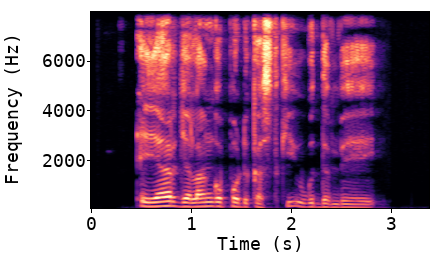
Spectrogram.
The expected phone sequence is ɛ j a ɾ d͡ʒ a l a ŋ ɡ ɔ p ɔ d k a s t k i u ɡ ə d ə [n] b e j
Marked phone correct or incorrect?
incorrect: m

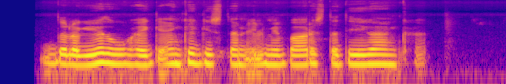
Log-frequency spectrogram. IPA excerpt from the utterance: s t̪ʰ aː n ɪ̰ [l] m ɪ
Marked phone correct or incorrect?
correct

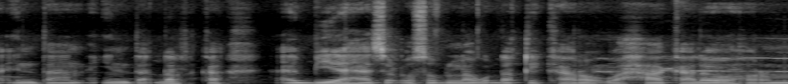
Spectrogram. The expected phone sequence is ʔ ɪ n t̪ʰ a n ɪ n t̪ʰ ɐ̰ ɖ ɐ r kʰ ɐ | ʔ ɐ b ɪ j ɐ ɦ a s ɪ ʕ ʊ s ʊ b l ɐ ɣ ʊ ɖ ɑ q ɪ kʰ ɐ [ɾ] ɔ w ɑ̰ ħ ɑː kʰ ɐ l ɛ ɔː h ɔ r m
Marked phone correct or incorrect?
correct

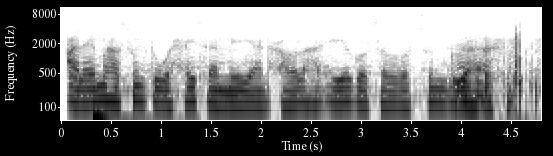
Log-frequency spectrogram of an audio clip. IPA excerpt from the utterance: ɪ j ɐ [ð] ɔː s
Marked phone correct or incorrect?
incorrect: ɣ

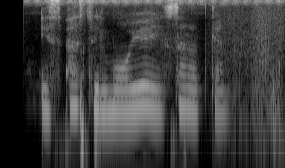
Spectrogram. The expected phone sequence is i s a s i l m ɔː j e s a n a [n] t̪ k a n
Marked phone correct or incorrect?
incorrect: none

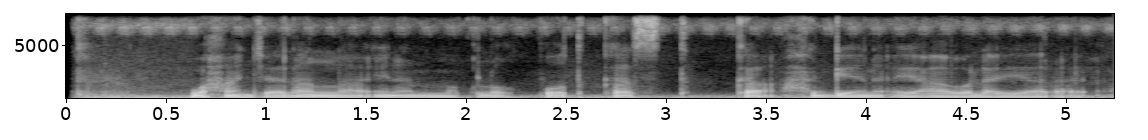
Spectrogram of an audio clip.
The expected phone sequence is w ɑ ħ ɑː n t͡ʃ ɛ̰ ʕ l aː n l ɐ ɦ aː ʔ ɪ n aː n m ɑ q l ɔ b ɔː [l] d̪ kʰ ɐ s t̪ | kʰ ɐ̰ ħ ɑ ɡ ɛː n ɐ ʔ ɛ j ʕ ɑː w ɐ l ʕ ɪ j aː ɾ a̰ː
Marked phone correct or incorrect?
incorrect: none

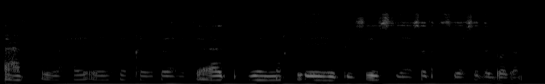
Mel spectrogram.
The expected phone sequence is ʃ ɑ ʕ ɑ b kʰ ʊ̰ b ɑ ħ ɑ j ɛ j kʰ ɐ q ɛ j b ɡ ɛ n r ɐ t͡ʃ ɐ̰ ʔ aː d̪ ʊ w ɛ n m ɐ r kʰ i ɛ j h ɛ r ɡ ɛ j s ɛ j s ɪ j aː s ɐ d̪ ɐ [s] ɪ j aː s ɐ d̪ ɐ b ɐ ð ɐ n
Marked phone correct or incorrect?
correct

